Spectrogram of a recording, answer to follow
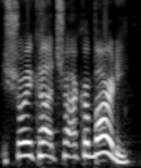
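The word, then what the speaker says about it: Saikat Chakrabarti: It's Shoykot, isn't it? Yeah, it's Shoykot Chakraborty.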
